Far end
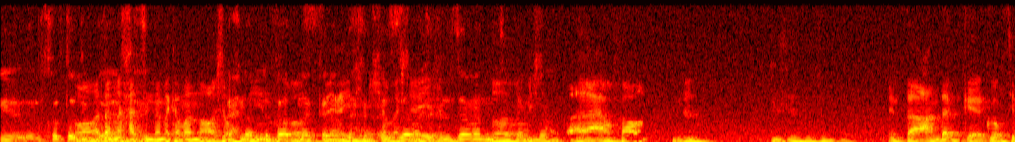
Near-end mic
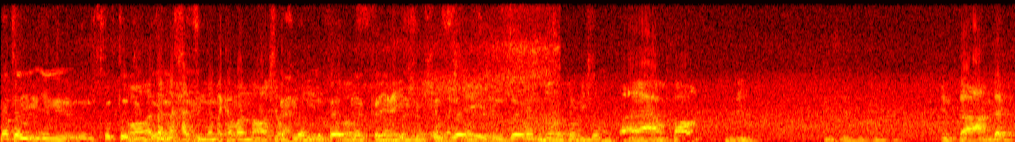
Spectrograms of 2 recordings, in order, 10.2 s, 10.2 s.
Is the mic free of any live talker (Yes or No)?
Yes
